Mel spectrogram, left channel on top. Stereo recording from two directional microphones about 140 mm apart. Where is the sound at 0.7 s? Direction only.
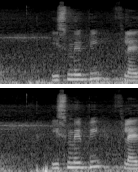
25° right (ahead or behind).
